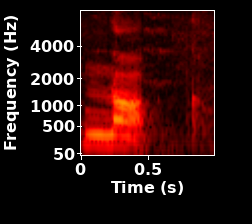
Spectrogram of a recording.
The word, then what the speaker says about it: know: के साइलेंट होगा, यानी नॉक, नॉक हो गया। नो है KNOW, यानी के आया, के बाद यन आया, तो के बाद अगर यन आया है तो के साइलेंट हो जाएगा, ठीक है।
